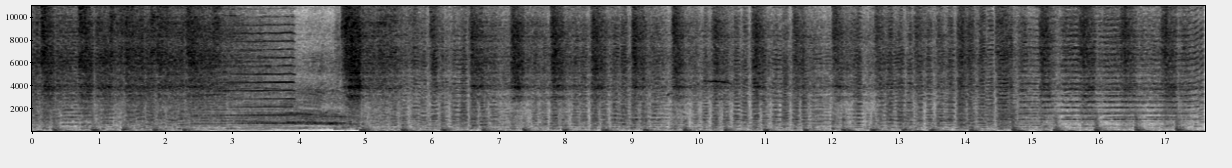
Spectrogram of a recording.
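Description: A morenada brass band playing live: bass drums and crash cymbals keep a steady marching beat under held brass notes. About four seconds in the drums drop out for about a second while the brass holds, then the beat comes back in.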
